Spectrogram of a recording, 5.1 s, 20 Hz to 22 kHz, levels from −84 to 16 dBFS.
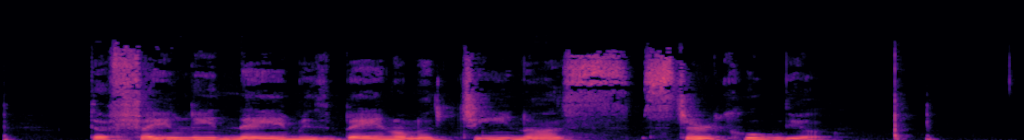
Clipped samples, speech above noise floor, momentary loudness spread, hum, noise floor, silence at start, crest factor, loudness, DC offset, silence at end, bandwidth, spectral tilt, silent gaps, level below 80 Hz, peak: under 0.1%; 25 dB; 11 LU; none; -47 dBFS; 0.05 s; 16 dB; -24 LUFS; under 0.1%; 0.45 s; 15.5 kHz; -5 dB/octave; none; -70 dBFS; -8 dBFS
